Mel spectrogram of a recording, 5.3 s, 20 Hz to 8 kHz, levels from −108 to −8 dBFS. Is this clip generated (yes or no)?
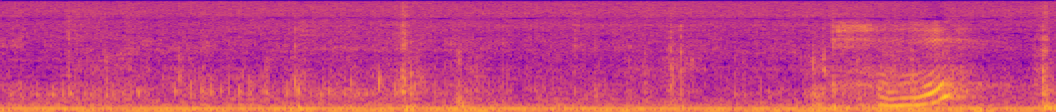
no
